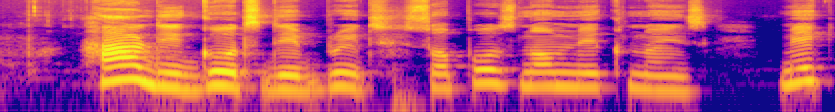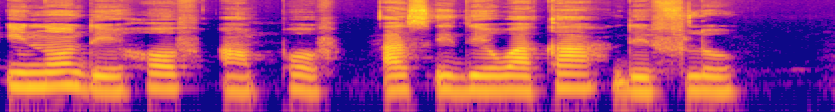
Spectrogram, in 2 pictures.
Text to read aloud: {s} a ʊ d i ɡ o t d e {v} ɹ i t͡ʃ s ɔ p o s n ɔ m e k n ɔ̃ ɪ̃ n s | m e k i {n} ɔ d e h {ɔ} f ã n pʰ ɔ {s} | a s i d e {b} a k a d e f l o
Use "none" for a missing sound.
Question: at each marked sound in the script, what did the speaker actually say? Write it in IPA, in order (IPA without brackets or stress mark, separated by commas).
h, b, n, ɔ, f, w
